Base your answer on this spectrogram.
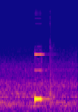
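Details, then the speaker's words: AED on a training mannequin during a demonstration of adult and child pad modes: a single short electronic beep as the training defibrillator is switched off, over quiet room noise. "So as you can hear, as soon as you put on, immediately will start and requesting you."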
